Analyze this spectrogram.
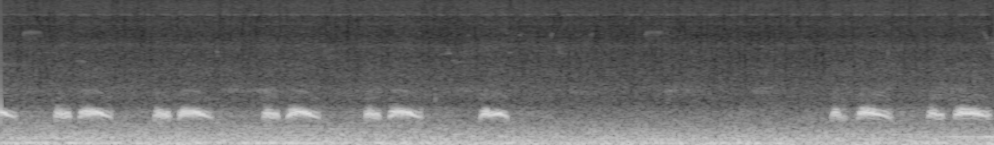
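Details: Spotted dove lured with an earthen trap cage in a decoy-trapping session: a rhythmic run of two-part coos, short then longer, a gap of several seconds, then more coos over background rumble.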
